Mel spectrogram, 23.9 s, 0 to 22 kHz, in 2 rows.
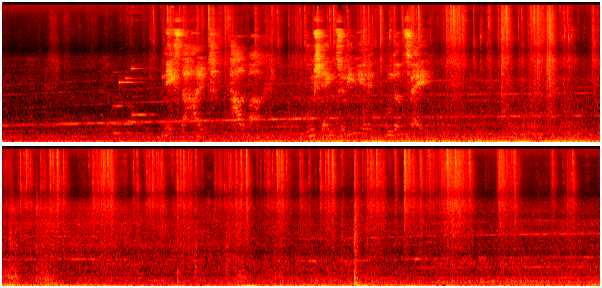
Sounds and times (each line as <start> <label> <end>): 0.0 tram ride 23.9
